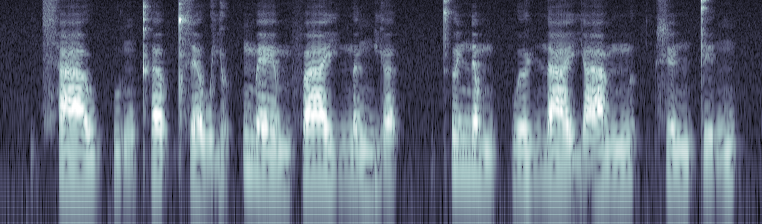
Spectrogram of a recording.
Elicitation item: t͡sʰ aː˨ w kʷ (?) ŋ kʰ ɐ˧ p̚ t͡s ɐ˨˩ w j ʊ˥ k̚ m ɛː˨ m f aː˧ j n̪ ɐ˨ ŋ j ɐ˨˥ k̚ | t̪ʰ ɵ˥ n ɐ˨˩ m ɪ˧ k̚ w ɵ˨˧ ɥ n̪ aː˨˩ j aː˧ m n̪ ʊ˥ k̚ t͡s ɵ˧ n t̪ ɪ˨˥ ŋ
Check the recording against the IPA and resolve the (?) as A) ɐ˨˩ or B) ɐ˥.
A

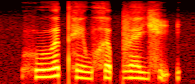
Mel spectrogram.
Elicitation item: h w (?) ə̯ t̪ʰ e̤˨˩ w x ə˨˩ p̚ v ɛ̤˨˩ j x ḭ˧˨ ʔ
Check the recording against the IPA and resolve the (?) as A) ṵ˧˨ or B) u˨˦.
B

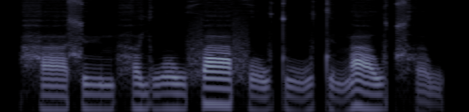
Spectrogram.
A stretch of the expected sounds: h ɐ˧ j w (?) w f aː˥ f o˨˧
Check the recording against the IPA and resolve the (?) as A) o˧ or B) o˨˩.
A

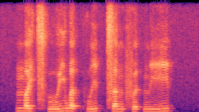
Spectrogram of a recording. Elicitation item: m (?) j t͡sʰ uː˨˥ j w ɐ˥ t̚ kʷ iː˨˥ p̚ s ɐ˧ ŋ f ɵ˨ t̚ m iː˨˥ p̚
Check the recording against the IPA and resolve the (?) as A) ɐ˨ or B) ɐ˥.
B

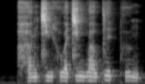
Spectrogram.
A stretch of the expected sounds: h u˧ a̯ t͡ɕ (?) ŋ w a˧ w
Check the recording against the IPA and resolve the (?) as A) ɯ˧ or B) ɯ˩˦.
A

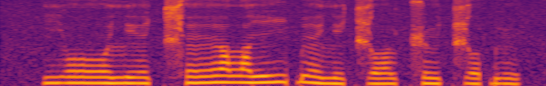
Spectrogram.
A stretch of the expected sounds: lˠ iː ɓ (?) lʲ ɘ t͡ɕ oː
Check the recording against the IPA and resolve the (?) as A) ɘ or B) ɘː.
B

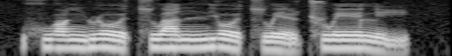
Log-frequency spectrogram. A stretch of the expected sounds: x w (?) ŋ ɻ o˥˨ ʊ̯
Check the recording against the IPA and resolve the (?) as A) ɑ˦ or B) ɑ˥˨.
A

